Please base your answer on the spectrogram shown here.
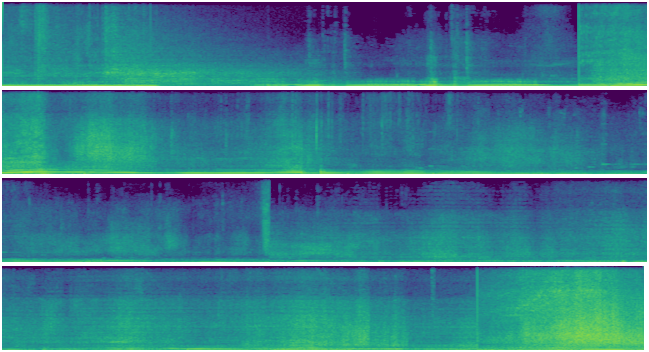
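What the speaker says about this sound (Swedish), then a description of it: "Nu ska vi hoppa in och sladda lite till." Engines of a Porsche Panamera and a Golf R drifting on a frozen lake, revving and whining up and down in pitch as the cars slide, loud and continuous with swelling and fading passes.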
